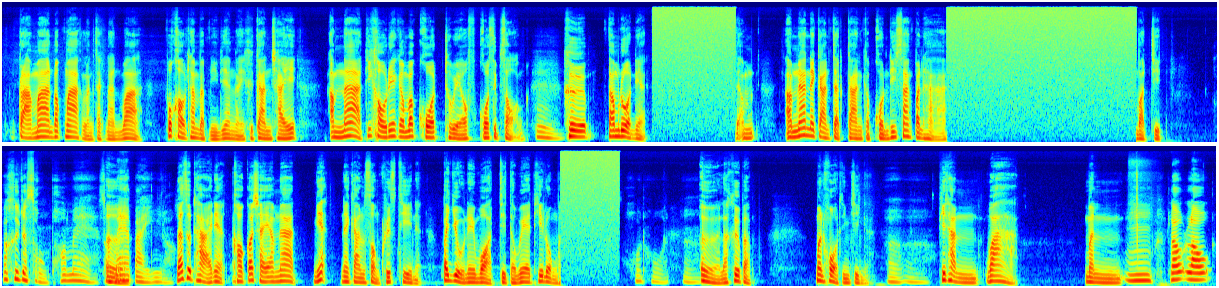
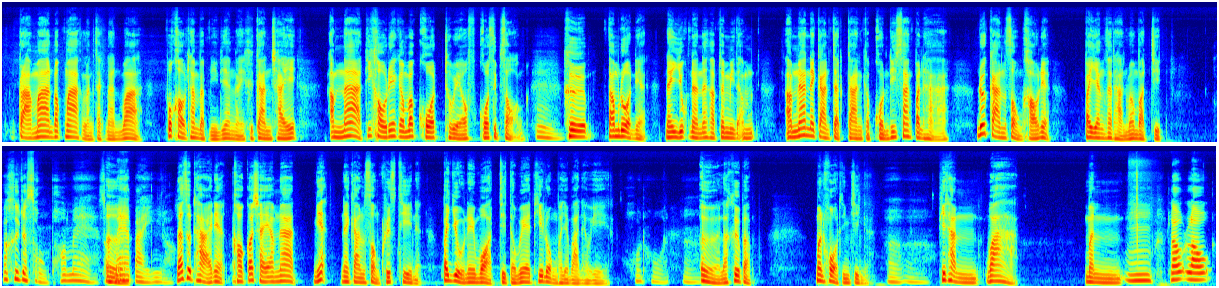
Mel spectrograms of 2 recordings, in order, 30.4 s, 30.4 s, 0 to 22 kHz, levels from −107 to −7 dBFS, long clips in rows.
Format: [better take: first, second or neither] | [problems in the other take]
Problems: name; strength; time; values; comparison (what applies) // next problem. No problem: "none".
second | audio cutting out; filled with static; at 8 s for 1 s, at 12 s for 2.5 s and at 22 s for 0.5 s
